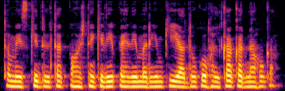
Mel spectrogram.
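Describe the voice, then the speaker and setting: A woman reading an audiobook novel, voicing a serious, gentle young man who gives calm advice. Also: on the low side, fast talker, natural voice. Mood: consoling. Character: calm, wise young man comforting a friend.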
